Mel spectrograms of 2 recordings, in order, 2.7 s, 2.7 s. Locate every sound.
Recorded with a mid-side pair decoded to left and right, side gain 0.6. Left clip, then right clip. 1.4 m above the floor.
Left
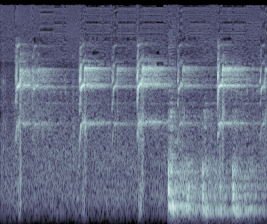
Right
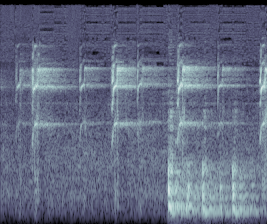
1.7 s a cough: 10° right, 4.5 m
